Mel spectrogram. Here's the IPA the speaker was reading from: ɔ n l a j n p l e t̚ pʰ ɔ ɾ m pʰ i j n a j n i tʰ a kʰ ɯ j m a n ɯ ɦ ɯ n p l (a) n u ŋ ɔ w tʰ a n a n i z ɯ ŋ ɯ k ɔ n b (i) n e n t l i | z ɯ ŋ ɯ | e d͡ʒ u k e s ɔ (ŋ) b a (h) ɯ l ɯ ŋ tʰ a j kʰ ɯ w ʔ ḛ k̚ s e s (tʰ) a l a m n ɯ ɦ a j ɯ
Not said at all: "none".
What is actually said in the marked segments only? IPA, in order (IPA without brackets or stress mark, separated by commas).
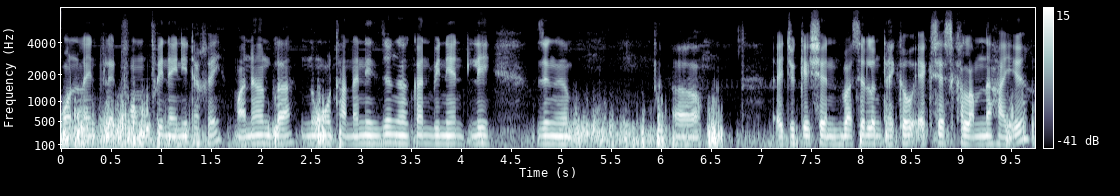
a, i, n, s, kʰ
